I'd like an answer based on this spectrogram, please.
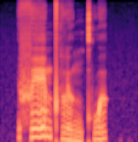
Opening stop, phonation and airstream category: aspirated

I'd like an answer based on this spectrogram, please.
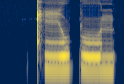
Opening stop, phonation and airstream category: aspirated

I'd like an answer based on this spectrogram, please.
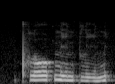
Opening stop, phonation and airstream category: aspirated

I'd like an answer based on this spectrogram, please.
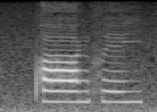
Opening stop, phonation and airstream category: aspirated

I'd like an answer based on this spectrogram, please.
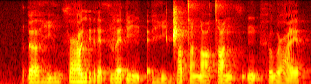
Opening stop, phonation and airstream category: implosive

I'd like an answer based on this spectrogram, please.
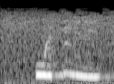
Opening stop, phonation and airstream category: plain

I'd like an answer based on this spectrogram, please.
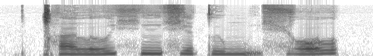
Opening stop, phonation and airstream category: click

